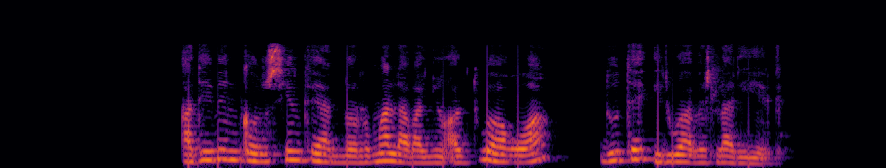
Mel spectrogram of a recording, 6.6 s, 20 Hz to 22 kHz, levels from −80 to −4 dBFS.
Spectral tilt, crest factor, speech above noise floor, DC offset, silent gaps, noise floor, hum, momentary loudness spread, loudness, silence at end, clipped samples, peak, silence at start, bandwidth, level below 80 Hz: -5.5 dB/octave; 18 dB; over 59 dB; under 0.1%; 4.44-4.48 s; under -90 dBFS; none; 9 LU; -31 LUFS; 0.8 s; under 0.1%; -14 dBFS; 1.35 s; 8 kHz; -66 dBFS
